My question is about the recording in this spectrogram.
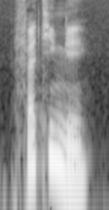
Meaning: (verb) past participle of fatiguer; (adjective) tired
- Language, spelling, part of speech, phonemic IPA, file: French, fatigué, verb / adjective, /fa.ti.ɡe/, Fr-fatigué.ogg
